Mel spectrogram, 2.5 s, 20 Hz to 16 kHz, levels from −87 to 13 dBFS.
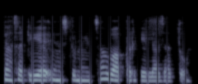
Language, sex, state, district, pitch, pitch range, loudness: Marathi, female, Maharashtra, Pune, 200 Hz, 185-210 Hz, -31 LUFS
